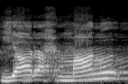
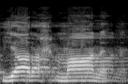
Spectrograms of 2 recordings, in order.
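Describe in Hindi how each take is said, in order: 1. यह शब्द छोटे 'u' स्वर के साथ खत्म होता है। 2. यह शब्द सादे 'n' की आवाज़ पर खत्म होता है। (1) "पहले आप नूनों के ऊपर पेश पढ़ेंगे" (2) "फिर आप उसी तरह पढ़ेंगे या रहमान"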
